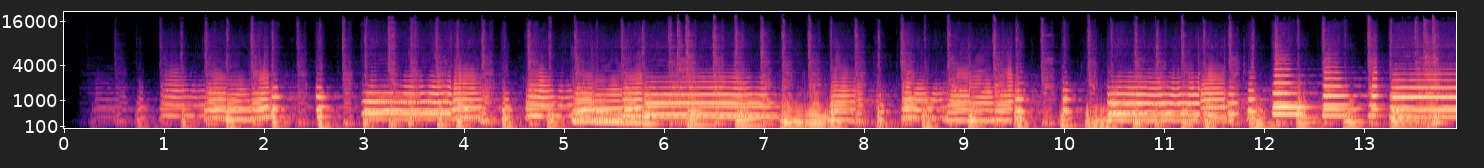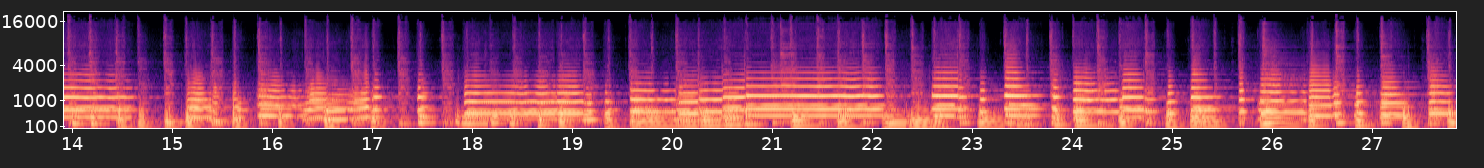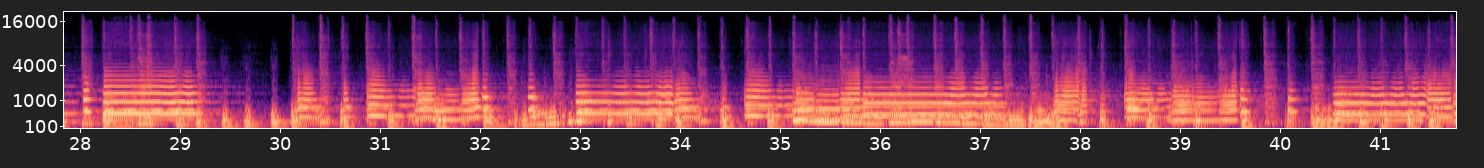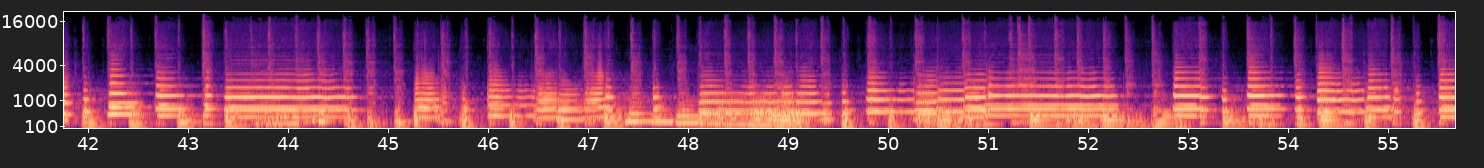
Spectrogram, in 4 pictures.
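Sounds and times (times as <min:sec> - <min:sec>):
polka music: 0:00.3 - 0:55.6.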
